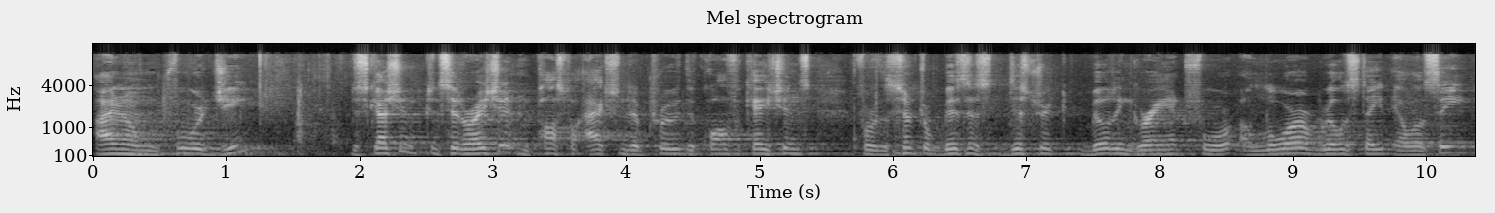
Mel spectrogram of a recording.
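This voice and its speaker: A man chairing a city council meeting, brisk and procedural as he moves through items. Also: on the high side. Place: council chambers. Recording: echoey chamber, faint hum.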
